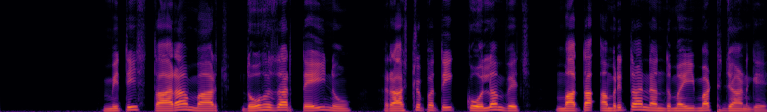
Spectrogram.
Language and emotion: Punjabi, neutral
